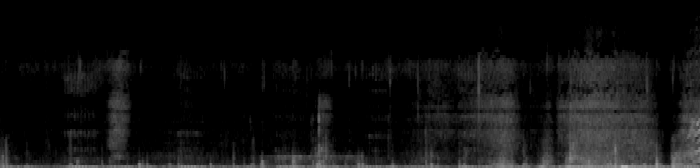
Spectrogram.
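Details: Pulsing purr from a British Shorthair mother cat caring for her eight-day-old kittens, with soft snuffles and a few sharp rustles toward the end.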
